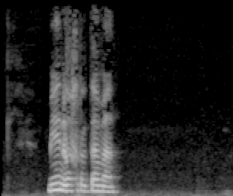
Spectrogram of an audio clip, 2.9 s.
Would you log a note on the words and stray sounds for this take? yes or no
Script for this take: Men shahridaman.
no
